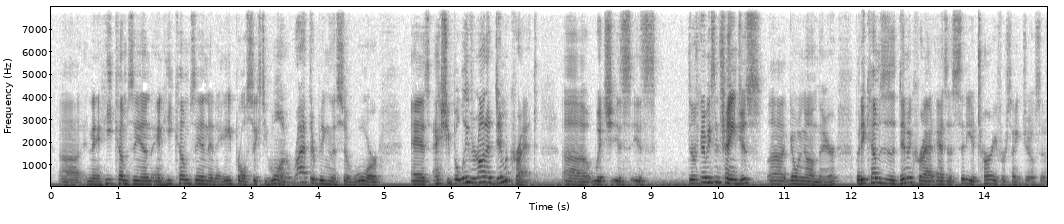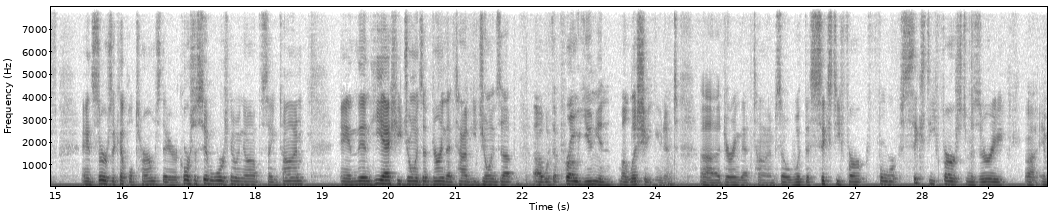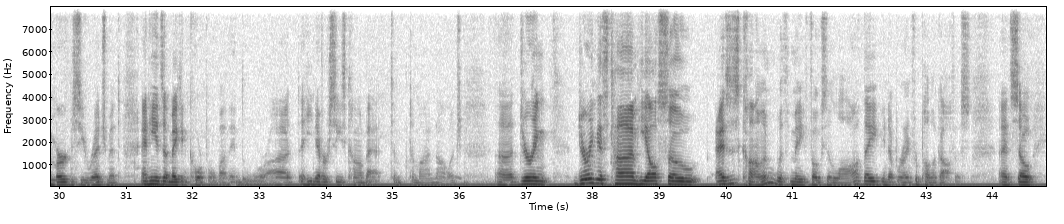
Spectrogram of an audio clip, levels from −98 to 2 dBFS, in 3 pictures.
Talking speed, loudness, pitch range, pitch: 200 wpm, -29 LUFS, 120-145 Hz, 130 Hz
